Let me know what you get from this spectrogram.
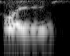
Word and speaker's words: Reeves: It's Chris Reeves, just the way you say my name.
